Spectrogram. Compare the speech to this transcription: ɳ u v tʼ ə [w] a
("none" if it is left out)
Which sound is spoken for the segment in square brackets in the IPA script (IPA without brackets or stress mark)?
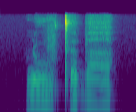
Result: b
